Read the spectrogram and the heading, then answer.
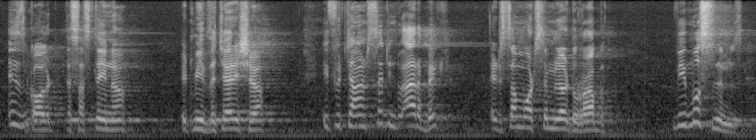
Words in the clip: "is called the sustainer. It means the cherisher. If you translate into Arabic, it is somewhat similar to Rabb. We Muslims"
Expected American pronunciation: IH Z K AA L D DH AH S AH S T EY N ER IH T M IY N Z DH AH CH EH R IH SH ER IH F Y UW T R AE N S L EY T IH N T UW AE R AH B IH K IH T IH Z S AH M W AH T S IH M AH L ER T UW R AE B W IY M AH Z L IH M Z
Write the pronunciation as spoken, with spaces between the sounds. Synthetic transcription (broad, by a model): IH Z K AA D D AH S AH S T EY N ER IH T M IY N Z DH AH CH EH R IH SH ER IH F Y UW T AE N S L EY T IH N T UW AE R AH B IH K IH T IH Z S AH M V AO T S IH M AH L ER T UW R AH B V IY M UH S L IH M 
